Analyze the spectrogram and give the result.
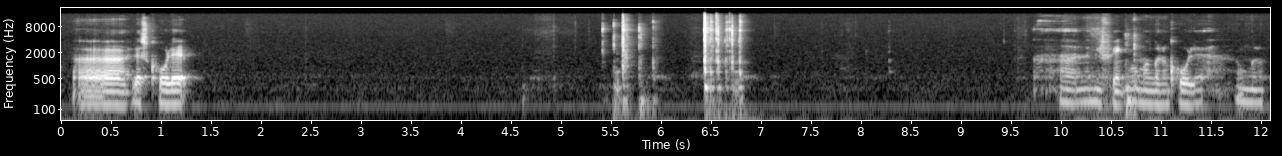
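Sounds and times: typing on computer keyboard: 0:05.4 - 0:06.9.

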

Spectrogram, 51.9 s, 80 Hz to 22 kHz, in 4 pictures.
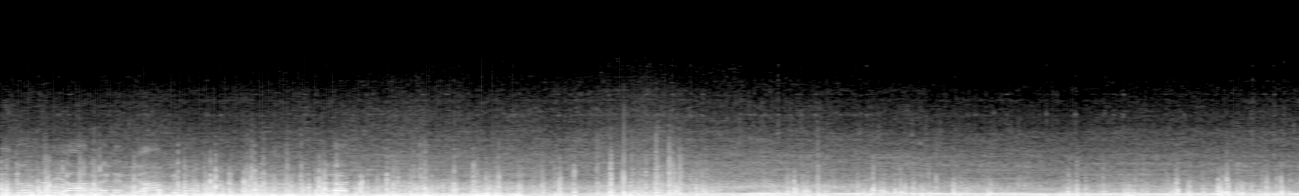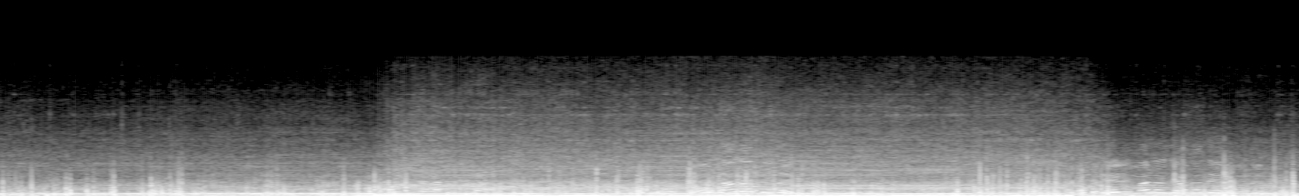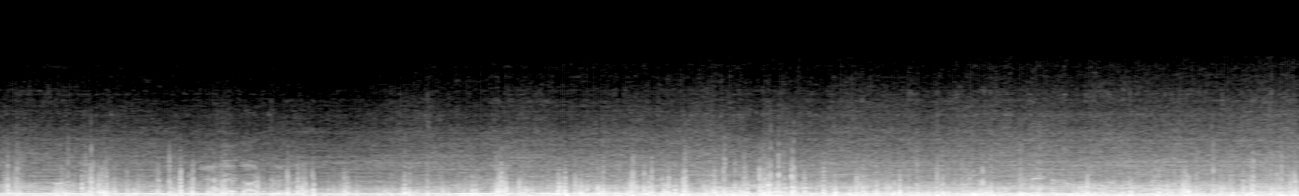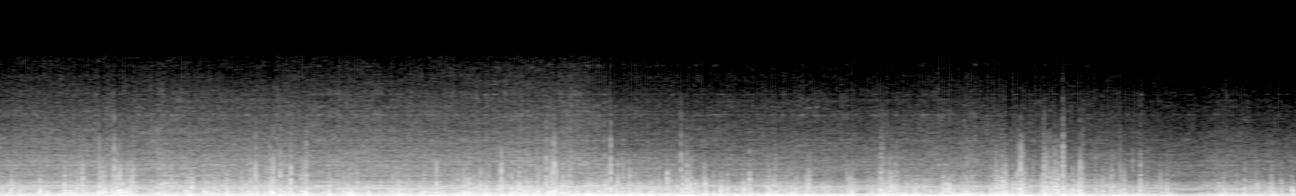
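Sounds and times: motorcycle engine running: 0:00.0 - 0:51.9
wind buffeting microphone: 0:00.0 - 0:51.9.

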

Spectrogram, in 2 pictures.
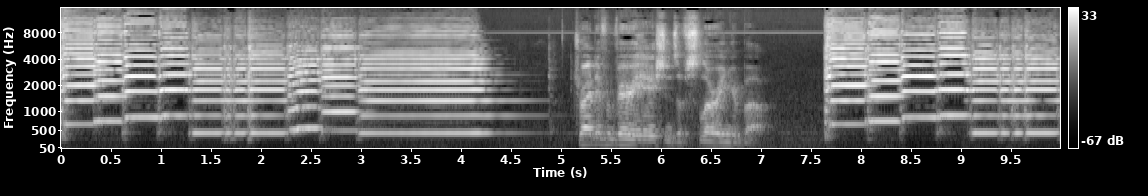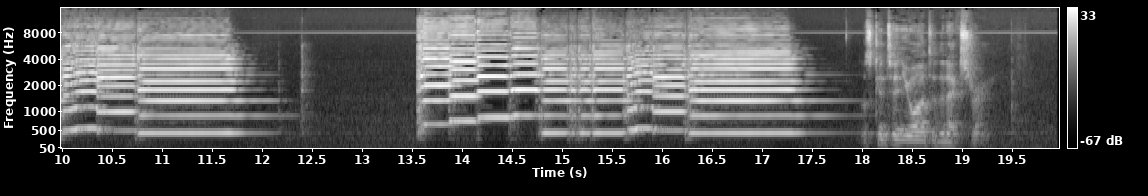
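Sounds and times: solo fiddle playing a reel: 0:00.0 - 0:04.9, 0:07.6 - 0:12.4, 0:13.6 - 0:18.0.

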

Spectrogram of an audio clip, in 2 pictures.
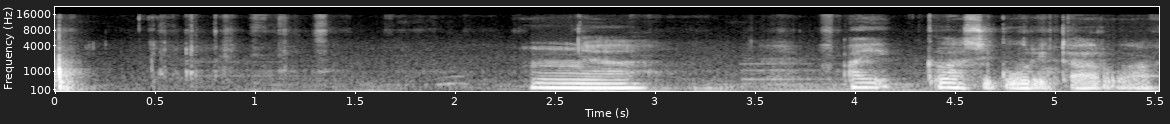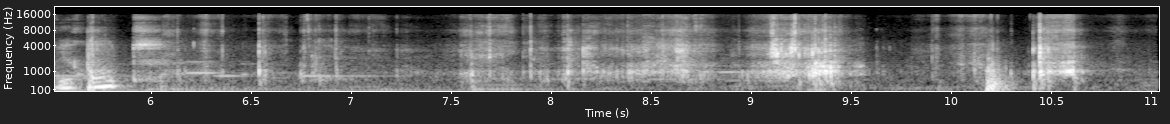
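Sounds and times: cards being shuffled: 0:00.4 - 0:01.4, 0:05.6 - 0:10.9.

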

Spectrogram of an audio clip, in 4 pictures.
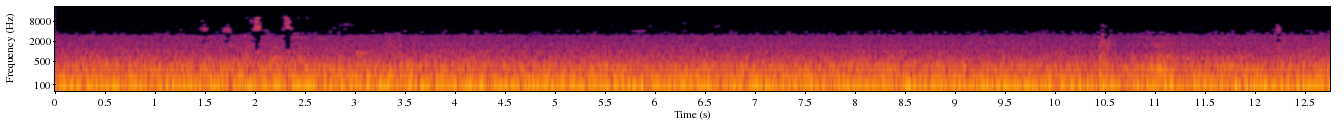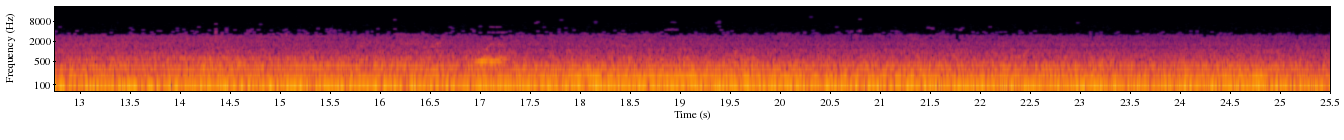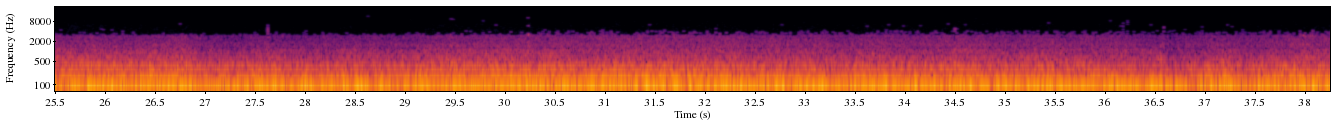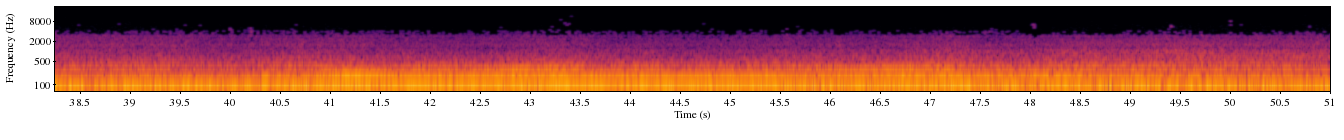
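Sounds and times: car engine: 0:00.0 - 0:51.0
road noise: 0:00.0 - 0:51.0.

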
